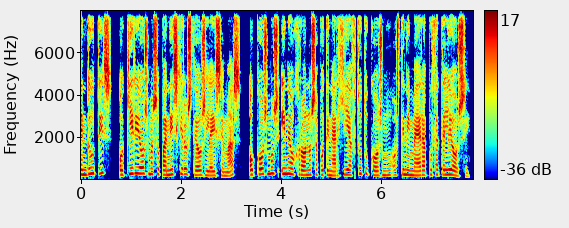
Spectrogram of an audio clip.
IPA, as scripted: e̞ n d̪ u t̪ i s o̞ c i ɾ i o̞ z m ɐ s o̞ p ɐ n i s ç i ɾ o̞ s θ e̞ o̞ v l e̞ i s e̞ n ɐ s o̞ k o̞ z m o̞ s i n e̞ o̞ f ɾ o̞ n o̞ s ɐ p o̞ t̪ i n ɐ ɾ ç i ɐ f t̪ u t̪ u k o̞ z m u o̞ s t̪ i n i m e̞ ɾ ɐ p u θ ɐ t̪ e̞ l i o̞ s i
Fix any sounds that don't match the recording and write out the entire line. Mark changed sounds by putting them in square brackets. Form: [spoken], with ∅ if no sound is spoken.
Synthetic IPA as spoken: e̞ n d̪ u t̪ i s o̞ c i ɾ i o̞ z m ɐ s o̞ p ɐ n i s ç i ɾ o̞ s θ e̞ o̞ [z] l e̞ i s e̞ [m] ɐ s o̞ k o̞ z m o̞ s i n e̞ o̞ [x] ɾ o̞ n o̞ s ɐ p o̞ t̪ i n ɐ ɾ ç i ɐ f t̪ u t̪ u k o̞ z m u o̞ s t̪ i n i m e̞ ɾ ɐ p u θ ɐ t̪ e̞ l i o̞ s i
